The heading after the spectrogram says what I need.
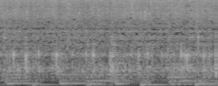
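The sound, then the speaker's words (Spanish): Broth is poured into a pot over chicken, rice, potatoes, eggplant and tomato for a Palestinian dish, making a steady, even splashing and sizzling wash of sound with no talk. “Cubrimos el pollo con el arroz, y le echamos el caldo hasta que cubra todo.”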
